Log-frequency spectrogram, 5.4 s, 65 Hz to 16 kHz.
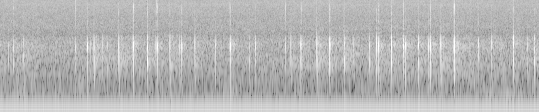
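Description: Long nails tap and scratch a small beige glossy patent faux leather wallet held upright. About three dozen quick, quiet clicks come in uneven bursts, each a dry tick pitched around 1.6 kHz that stops at once with no ring.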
